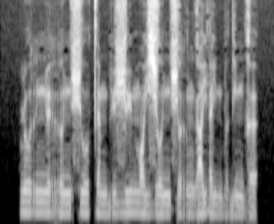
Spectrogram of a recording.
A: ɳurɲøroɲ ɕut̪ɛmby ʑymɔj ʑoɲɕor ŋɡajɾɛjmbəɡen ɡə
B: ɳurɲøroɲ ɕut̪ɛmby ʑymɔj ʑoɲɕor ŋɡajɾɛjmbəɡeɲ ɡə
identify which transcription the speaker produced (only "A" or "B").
B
